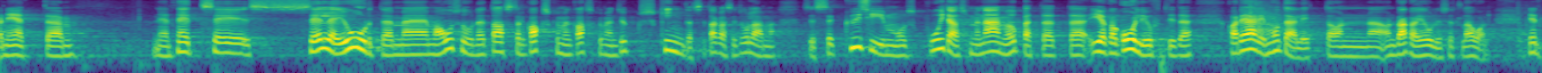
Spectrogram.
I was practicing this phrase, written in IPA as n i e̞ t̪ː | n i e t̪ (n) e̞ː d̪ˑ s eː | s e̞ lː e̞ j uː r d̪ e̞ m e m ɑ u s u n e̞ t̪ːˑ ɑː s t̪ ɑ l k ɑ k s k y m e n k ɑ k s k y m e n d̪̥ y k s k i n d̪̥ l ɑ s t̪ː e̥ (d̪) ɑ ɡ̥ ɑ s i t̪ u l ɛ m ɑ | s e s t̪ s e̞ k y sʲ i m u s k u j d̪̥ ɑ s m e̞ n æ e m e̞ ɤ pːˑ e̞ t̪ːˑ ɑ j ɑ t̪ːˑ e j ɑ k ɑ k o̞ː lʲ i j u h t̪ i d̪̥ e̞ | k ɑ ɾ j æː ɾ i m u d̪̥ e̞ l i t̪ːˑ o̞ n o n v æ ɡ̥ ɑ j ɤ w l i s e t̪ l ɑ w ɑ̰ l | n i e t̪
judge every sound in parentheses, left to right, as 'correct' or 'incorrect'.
correct, incorrect: t̪

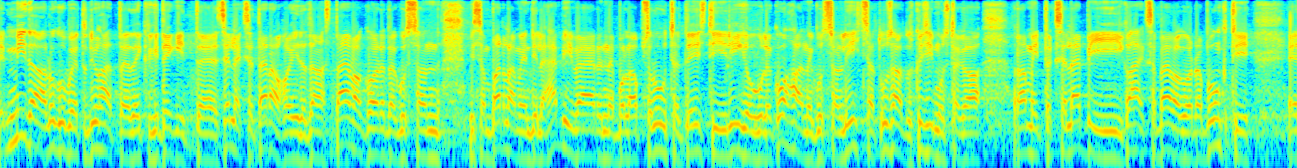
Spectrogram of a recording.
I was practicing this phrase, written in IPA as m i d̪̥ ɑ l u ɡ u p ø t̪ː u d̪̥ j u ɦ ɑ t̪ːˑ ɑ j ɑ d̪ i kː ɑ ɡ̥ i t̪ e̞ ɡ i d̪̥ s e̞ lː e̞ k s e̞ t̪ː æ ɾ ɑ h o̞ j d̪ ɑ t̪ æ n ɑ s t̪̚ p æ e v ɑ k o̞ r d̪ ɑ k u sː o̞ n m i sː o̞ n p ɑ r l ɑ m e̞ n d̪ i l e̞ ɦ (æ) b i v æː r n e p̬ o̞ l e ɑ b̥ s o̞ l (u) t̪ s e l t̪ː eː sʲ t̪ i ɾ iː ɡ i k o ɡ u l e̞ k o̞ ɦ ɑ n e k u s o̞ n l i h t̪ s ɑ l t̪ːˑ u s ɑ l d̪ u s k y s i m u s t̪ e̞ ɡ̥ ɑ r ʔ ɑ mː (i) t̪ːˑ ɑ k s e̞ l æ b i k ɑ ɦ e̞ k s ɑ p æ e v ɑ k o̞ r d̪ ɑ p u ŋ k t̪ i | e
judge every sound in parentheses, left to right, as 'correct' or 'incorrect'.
correct, incorrect: uː, correct

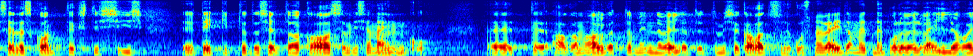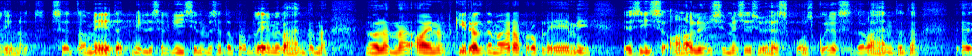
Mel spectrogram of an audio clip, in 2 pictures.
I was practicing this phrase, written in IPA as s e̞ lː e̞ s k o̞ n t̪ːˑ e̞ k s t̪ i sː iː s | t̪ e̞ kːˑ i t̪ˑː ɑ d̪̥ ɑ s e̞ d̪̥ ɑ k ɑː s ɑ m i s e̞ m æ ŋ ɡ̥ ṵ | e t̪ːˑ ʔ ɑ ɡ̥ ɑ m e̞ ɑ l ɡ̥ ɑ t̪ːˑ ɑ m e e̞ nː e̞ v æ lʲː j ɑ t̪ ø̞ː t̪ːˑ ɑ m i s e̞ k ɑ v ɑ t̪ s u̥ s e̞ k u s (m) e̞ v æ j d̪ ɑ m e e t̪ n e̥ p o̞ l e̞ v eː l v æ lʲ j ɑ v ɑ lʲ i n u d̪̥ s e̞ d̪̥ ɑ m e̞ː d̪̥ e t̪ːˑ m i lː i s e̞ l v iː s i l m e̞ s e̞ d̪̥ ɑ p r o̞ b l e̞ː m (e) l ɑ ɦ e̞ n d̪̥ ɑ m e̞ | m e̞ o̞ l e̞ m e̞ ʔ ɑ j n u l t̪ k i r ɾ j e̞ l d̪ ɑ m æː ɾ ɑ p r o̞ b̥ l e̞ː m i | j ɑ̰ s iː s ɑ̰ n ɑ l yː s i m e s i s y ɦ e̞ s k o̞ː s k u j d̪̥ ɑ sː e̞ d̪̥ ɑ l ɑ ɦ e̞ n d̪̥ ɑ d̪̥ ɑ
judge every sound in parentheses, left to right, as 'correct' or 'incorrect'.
correct, incorrect: i

